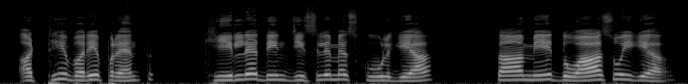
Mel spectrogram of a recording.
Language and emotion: Dogri, sad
